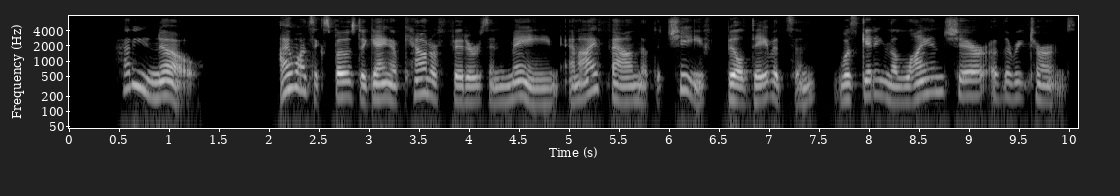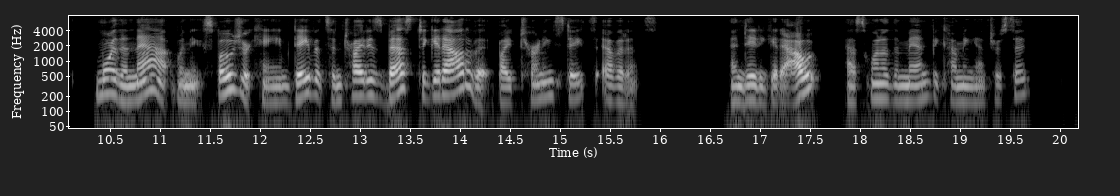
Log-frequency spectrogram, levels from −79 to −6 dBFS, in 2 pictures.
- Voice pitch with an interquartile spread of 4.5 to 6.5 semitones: Yes, wide, 5.6 semitones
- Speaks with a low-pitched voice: No, high, 190 Hz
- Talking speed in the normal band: Yes, average, 180 wpm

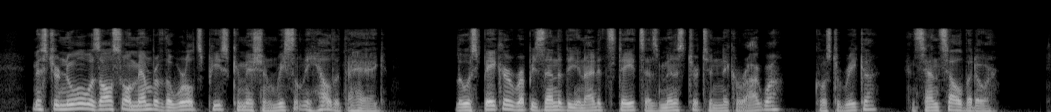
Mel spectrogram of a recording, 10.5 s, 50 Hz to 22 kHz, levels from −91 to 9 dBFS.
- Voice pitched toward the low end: Yes, low, 120 Hz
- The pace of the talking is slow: No, average, 175 wpm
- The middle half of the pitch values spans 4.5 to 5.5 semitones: Yes, average, 5.2 semitones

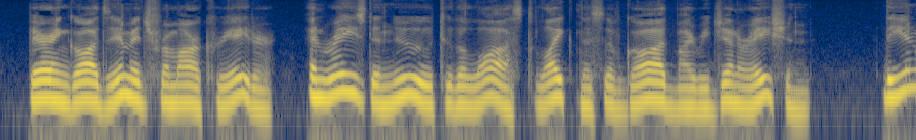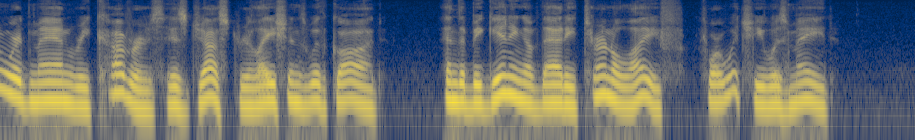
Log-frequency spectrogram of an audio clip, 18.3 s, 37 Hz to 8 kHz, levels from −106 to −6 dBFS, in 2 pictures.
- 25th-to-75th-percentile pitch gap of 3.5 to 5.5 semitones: Yes, average, 3.9 semitones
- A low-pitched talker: No, medium, 155 Hz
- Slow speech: Yes, slow, 125 wpm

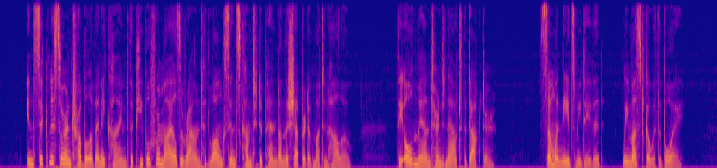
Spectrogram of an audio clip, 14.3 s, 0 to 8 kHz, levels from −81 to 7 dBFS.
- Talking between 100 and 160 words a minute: No, average, 180 wpm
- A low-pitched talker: No, medium, 185 Hz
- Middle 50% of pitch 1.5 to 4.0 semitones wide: Yes, average, 3.3 semitones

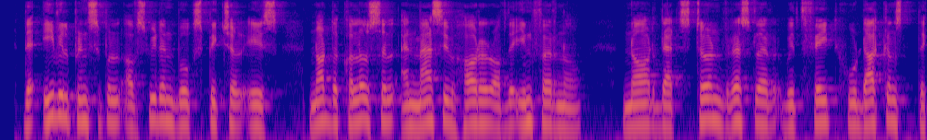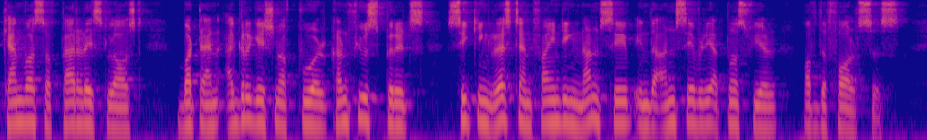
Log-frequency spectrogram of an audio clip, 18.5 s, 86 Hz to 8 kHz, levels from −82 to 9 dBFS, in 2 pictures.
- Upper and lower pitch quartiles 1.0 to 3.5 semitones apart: Yes, narrow, 2.4 semitones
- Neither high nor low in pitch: Yes, medium, 145 Hz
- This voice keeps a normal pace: Yes, average, 160 wpm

